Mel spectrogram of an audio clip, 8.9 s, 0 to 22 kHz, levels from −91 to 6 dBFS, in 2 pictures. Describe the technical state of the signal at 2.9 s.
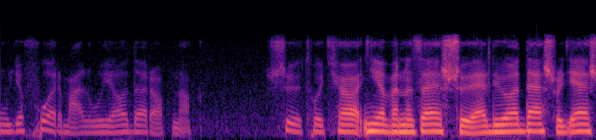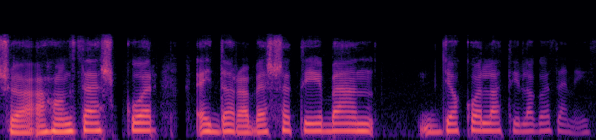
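At 2.9 s the speech is caught in automatic gain falling, which runs from 2.52 s to 7.36 s. The gain control judged the input too loud, or its background noise too strong, and is easing its gain down gradually, by about 10 dB over that span, so the level sinks steadily rather than stepping. What separates this from a talker leaning away from the microphone is that the room noise drops along with the voice, since the whole signal is being turned down, not just the talker.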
